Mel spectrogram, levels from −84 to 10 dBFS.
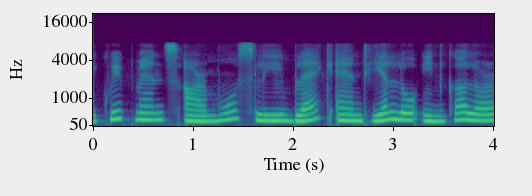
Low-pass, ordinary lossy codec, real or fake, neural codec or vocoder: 7.2 kHz; none; fake; codec, 24 kHz, 0.9 kbps, DualCodec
